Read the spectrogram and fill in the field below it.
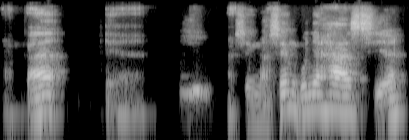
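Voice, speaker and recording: A middle-aged man from Indonesia gives a Quran study lesson in an unhurried, mellow voice. He explains patiently, checks in often with "ya" and chants Arabic verses slowly and carefully. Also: a little high, vocal fry. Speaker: Quran teacher.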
